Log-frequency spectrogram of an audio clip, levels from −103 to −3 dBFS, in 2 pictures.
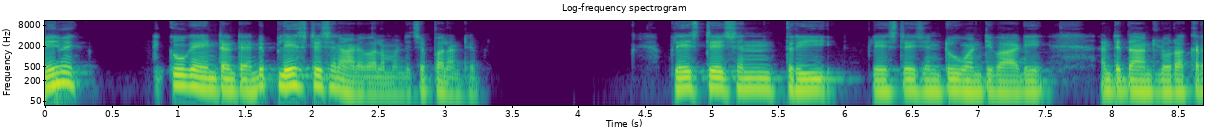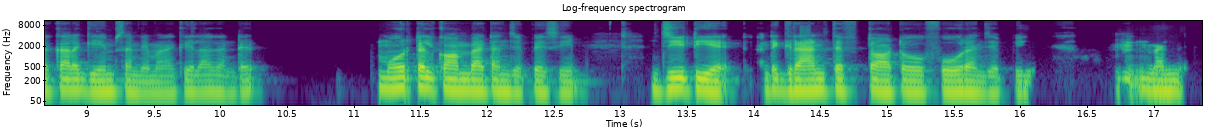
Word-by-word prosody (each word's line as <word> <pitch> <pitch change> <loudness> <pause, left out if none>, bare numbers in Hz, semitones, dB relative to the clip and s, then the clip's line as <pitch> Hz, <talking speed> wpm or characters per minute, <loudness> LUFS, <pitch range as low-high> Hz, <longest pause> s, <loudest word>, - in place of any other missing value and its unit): మేమె 165 +6 +6 0.7
ఎక్కువగా 140 +3 +3
ఏంటంటే 110 -2 +1
అండి 140 - 0
ప్లే 140 0 +8
స్టేషన్ 135 -5 +1
ఆడేవాళ్ళం 85 -1 -5
అండి, 85 0 -14
చెప్పాలంటే. 95 -6 -6 1.5
Play 120 - +3
station 120 -2 +2 0.2
three, 110 -3 +2 0.5
play 105 - -2
station 105 -1 -2
two 110 - +1
వంటివి 95 0 -2
ఆడి, 95 +1 -2 0.5
అంటే 105 0 0
దాంట్లో 100 0 0
రకరకాల 105 +2 0
గేమ్స్ 100 0 -1
అండి 95 -1 -3
మనకి 90 +3 -6
ఎలాగంటే, 95 -1 -5 1.1
మోర్టల్ 125 -1 +5
కాంబ్యాట్ 105 -1 +4
అని 100 -1 -1
చెప్పేసి 95 0 -5 0.7
జీటీఏ 115 -4 +5 0.3
అంటే, 105 -1 0
గ్రాండ్ 105 0 +4
తెఫ్ట్ 110 +1 -1
ఆటో 100 0 0 0.2
ఫోర్ 100 0 +2
అని 90 - -5
చెప్పి 90 +1 -7 0.7
హ్మ్. - - -2
నన్ను 105 -1 +2
105 Hz, 130 wpm, -22 LUFS, 95-110 Hz, 1.5 s, ప్లే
